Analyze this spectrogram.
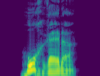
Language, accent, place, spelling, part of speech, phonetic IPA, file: German, Germany, Berlin, Hochräder, noun, [ˈhoːxˌʁɛːdɐ], De-Hochräder.ogg
- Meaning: nominative/accusative/genitive plural of Hochrad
